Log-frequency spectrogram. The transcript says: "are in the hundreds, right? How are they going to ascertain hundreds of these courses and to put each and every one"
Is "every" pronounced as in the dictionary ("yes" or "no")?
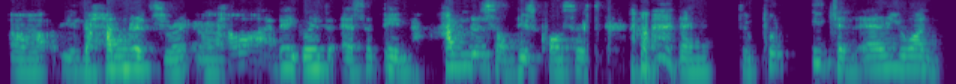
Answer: no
